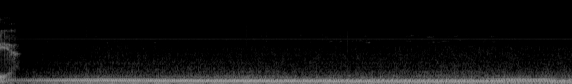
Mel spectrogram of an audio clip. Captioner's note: engines rumbling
